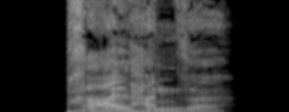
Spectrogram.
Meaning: dative of Prahlhans
- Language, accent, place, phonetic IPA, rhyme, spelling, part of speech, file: German, Germany, Berlin, [ˈpʁaːlˌhanzə], -aːlhanzə, Prahlhanse, noun, De-Prahlhanse.ogg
